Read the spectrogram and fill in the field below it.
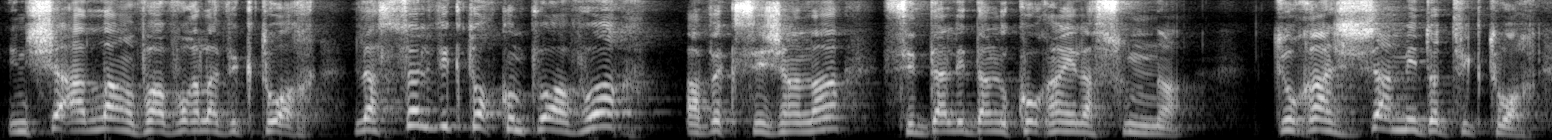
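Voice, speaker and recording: Male vlogger, high voice, agitated and repetitive. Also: darkish tone, slightly rough. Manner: agitated, repetitive, frequent restarts. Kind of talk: heated vlog monologue.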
